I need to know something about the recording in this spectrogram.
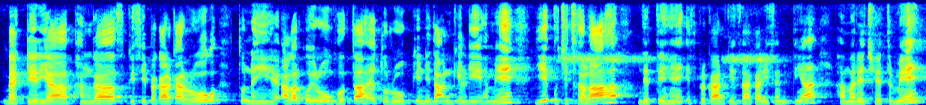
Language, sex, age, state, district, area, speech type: Hindi, male, 30-45, Uttar Pradesh, Hardoi, rural, spontaneous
